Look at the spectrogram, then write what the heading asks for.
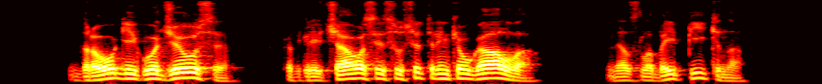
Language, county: Lithuanian, Alytus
